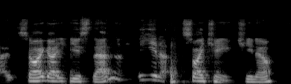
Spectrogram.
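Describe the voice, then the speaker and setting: A man's very fast, lively speech, bright and sharp in tone, with a dry, close sound and no echo. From mixed: Canada, Africa, US, Hawaii; Australian father. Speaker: massage therapist and naturopath. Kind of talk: interview. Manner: halting, many fillers.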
